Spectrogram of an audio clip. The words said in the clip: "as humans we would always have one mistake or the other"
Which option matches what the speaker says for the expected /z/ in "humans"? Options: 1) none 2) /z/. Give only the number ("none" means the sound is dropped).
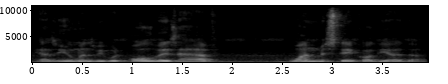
2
